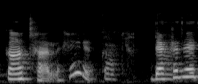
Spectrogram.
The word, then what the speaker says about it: কাঁঠাল: নাক দিয়ে একটা নেজাল সাউন্ড হবে চাঁদ তারপরে কাঁঠালের কাঁঠাল হ্যাঁ দেখা যায় যে আমরা যখন এভরিডে কথা বলি এই চন্দ্রবিন্দুটা অত উচ্চারণে আসে না কিন্তু যখন শুদ্ধ উচ্চারণ আমরা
